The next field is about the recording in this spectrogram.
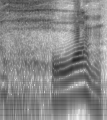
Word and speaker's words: Whang: And you can find her on Twitter at Suzanne Wong, and that's spelled Suzanne W-H-A-N-G. Suzanne Wong. And so Huang. – That's right. – Kind of like that's how Stewie would pronounce it on Family Guy.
